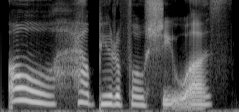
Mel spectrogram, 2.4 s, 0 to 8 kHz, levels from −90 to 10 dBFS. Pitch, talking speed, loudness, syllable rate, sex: 240 Hz, 125 wpm, -20 LUFS, 3.3 syllables/s, female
